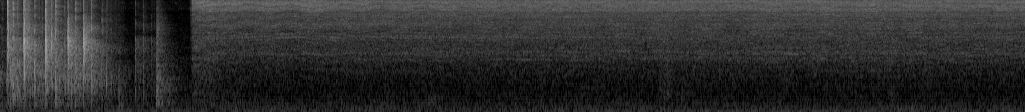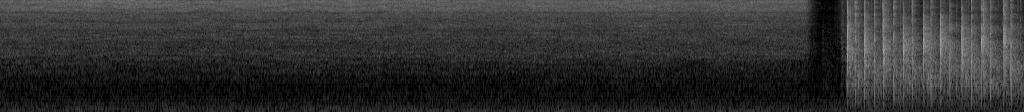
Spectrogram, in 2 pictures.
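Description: A spray paint can hisses onto sheets of paper in one long, steady spray lasting about twenty seconds. Short bursts of rattling and tapping come just before the spray starts and again right after it stops.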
